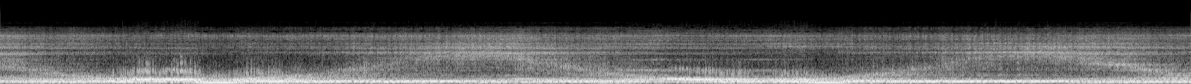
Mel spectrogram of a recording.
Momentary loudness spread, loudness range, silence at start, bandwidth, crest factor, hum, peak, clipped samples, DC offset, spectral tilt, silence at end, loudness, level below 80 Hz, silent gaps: 4 LU; 2 LU; 0 s; 6 kHz; 6 dB; none; 0 dBFS; under 0.1%; under 0.1%; -9.5 dB/octave; 0 s; -8 LUFS; -28 dBFS; none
